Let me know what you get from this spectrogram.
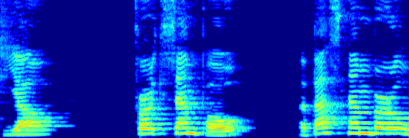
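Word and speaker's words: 幺: numbers and so on we pronounce one as Yao for example the bus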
